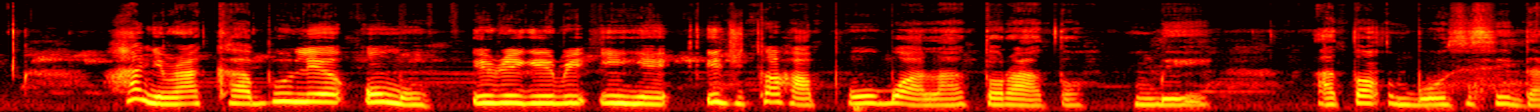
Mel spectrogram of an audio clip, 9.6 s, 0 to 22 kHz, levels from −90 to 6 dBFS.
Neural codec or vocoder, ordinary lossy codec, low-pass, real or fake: vocoder, 44.1 kHz, 128 mel bands every 256 samples, BigVGAN v2; none; 19.8 kHz; fake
